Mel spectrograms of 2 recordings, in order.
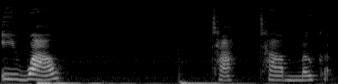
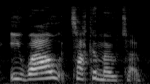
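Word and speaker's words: Iwao Takamoto: I did pronounce his name wrong. It is Iwa Tatamoka I believe. I keep getting sounds good. It is I I get the K and the T mixel. It is Iwa Takamoto.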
